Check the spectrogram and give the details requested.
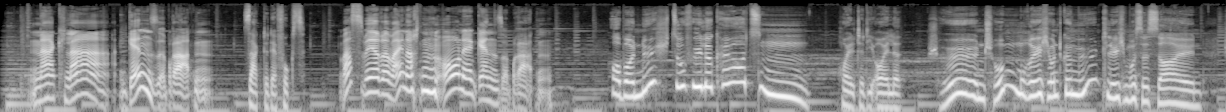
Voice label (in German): Hoerbuch Tierimitationen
